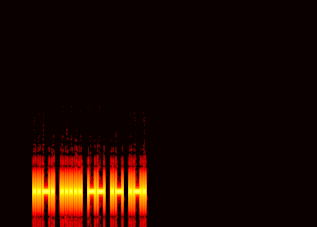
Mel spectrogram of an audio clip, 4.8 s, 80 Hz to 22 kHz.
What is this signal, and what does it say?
Morse code, heard as a keyed tone, about 34 wpm, 700 Hz. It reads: F5MAR
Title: DXCC-100 Call Signs - 5 Characters - Repeated 2x - 35wpm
